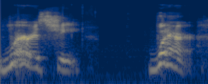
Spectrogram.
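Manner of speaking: words growled out hard. A game master voices a man heard near his tent, growling. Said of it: "you hear as he growls".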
